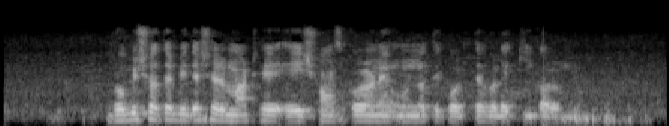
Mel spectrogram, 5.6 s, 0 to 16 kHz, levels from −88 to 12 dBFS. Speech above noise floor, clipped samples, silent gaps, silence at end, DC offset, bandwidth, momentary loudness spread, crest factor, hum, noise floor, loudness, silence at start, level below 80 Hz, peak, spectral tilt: 29 dB; under 0.1%; none; 0.3 s; under 0.1%; 7.8 kHz; 9 LU; 16 dB; none; -47 dBFS; -18 LUFS; 0.45 s; -58 dBFS; -2 dBFS; -6.5 dB/octave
